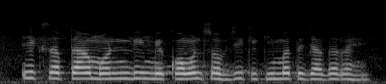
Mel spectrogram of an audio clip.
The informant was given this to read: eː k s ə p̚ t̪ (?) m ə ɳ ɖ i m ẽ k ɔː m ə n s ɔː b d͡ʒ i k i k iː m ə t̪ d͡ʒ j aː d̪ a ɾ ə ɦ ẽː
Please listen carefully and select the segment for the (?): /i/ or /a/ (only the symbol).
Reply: a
